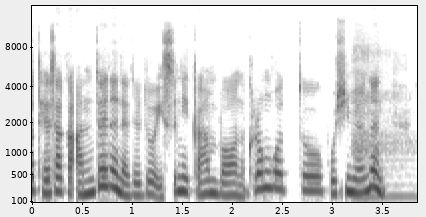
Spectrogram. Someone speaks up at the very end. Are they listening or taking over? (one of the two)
listening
